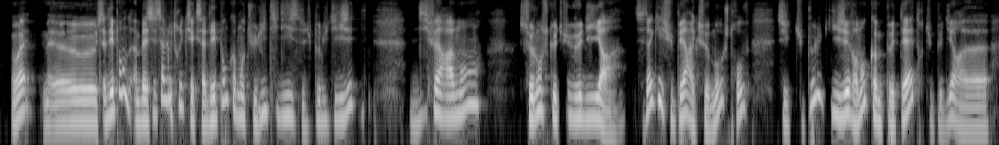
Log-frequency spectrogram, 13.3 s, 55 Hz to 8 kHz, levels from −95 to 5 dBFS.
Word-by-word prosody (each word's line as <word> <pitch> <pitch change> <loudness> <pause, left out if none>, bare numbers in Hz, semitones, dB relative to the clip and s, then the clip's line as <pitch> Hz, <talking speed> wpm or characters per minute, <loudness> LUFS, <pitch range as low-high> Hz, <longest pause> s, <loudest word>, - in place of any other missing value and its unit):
Ouais, 170 +9 +3
mais 115 -1 -5
heu, 125 +2 +4
ça 135 - -1
dépend 175 - +4
de 285 - -2
ah - - -3
bah 130 +1 +4
c'est 145 - -3
ça 210 +12 0
le 270 - +1
truc, 215 -5 -6
c'est 135 - 0
que - - -6
ça 115 - +2
dépend 145 - +1
comment 155 - -2
tu 135 -2 -7
l'utilises. 155 -2 -5
Tu 110 0 -14
peux 130 - -7
l'utiliser 140 - -5
d 165 - -24 0.6
différemment, 170 - 0 0.5
selon 145 +6 +3
ce 185 - -10
que 145 - +2
tu 155 +3 -9
veux 145 0 +2
dire. 140 - +3 0.2
C'est - - -14
ça 200 +5 +3
qui 255 - 0
est - - +1
super 150 +2 +1
avec - - -3
ce - - -3
mot, 125 - -2
je - - -13
trouve. 170 +6 -4 0.4
C'est 115 -2 -8
que - - -42
tu - - -16
peux 230 - -3
l'utiliser 170 - +3
vraiment 190 +6 +1
comme: 145 - +2
«peut 110 -1 -2
être», - - +3
tu 100 - -18
peux 105 - -12
dire, 140 +3 -1
heu: 100 0 -2
145 Hz, 240 wpm, -24 LUFS, 125-175 Hz, 0.6 s, heu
